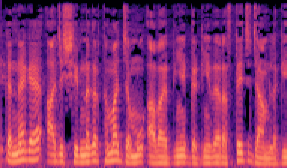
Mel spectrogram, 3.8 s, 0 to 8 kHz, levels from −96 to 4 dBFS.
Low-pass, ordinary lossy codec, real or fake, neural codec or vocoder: 7.2 kHz; none; real; none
